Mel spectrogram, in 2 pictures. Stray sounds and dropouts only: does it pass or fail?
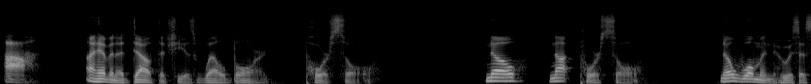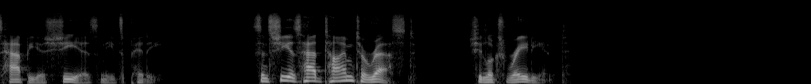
pass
